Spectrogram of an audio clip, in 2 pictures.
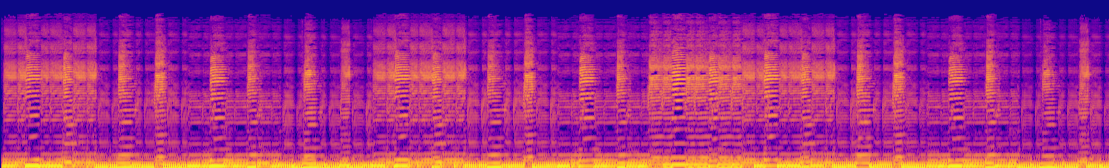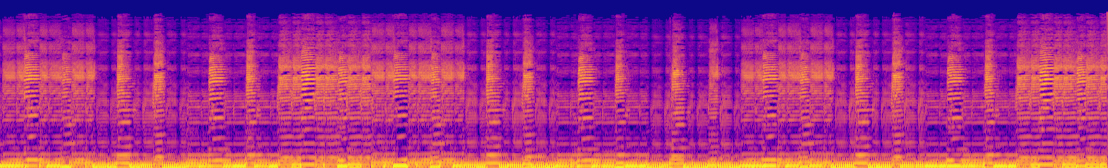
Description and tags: Another endless loop I have no use for but like a lot.Could be useful for a funny game or something.If this ends up in something public I'd love to see how it was used.
game, endless, music, loop, sax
